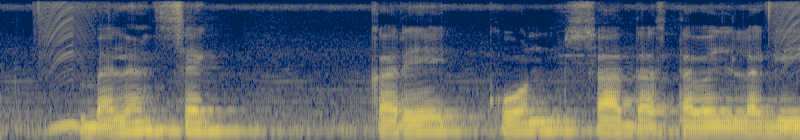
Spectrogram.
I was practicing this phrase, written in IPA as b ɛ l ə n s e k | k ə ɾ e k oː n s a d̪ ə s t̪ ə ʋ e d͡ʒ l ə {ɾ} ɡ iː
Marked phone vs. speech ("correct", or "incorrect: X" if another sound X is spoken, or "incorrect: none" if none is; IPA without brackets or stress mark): incorrect: none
